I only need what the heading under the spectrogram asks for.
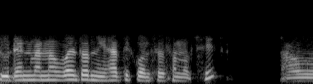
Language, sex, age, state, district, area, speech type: Odia, female, 60+, Odisha, Gajapati, rural, conversation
